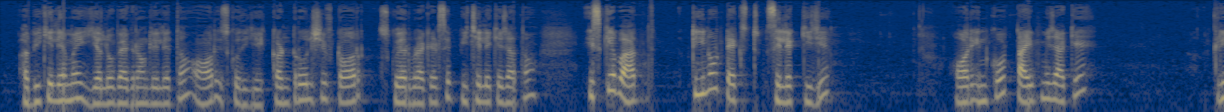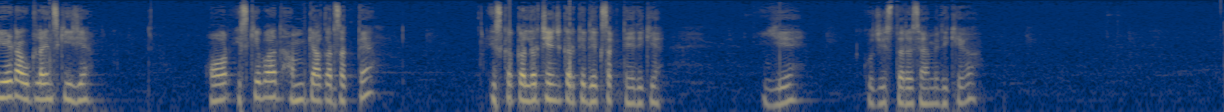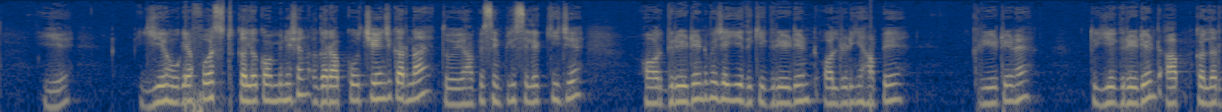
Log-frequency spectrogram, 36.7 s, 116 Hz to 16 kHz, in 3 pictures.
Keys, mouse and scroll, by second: 1.3 click, 3.7 ctrl+shift+[, 5.1 click, 7.4 shift+click, 17.5 click, 21.3 shift+click, 29.2 click, 32.4 click.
